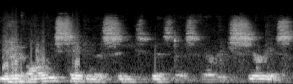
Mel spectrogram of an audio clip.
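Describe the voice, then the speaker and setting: There is noticeable background noise and audible room echo. A man at medium pitch speaks at a moderate pace. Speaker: city manager. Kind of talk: prepared farewell remarks at council meeting. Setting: city council work session. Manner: formal.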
